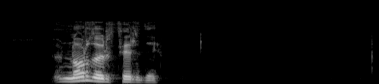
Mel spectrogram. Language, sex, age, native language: Icelandic, male, 60-69, Icelandic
